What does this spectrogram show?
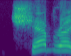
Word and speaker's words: chèvre: All right, well, it's chevre is cheese made with goat milk. It's also the word for goat. Okay, so that's why it's called chevre.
